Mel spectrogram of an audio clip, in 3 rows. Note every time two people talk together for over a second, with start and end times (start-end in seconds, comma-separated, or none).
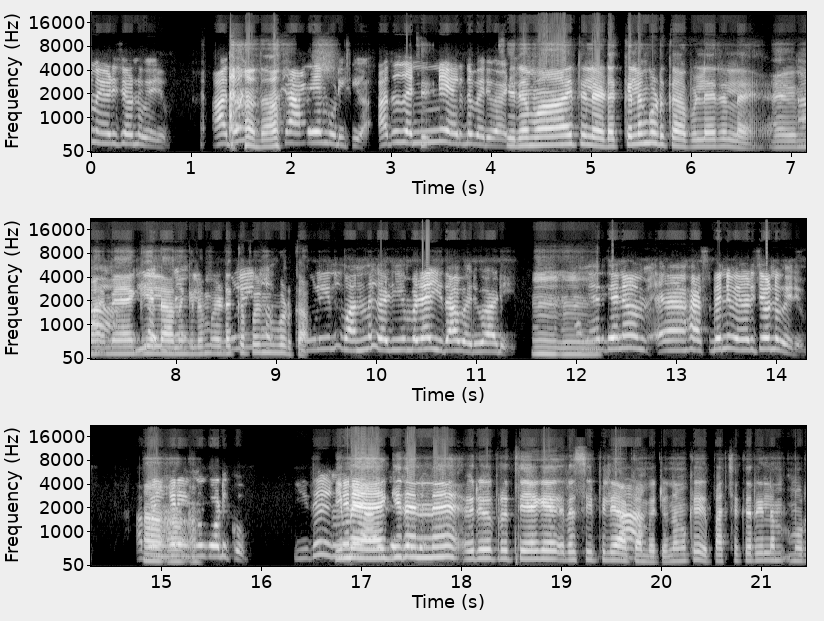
7.4-9.3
